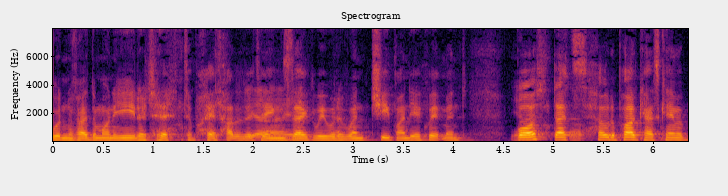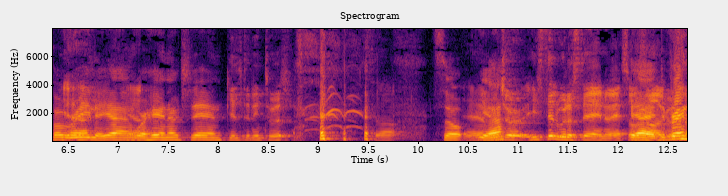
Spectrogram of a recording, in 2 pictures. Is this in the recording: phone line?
no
